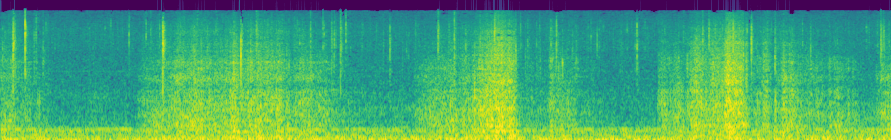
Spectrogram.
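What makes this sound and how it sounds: Both hands with fingertips and short nails rub, press and spread through a layer of coarse pink salt crystals, likely bath salt, on a black tray. Soft, continuous granular crunching and crackling rises and falls in slow swells, with brighter rasping bursts near the middle and end over a low rumbling bed.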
